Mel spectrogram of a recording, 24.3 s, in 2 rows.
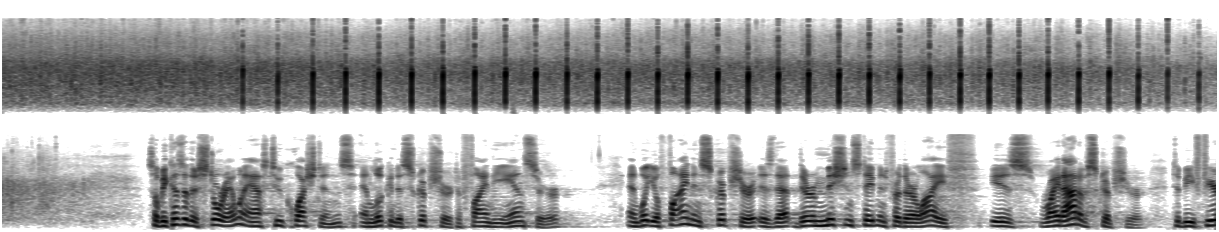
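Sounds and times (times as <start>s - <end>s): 
sharp rhythmic clap: 0.0s - 13.1s
church audience applause: 0.0s - 13.4s
speech: 13.6s - 24.2s.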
